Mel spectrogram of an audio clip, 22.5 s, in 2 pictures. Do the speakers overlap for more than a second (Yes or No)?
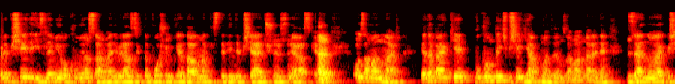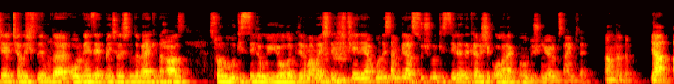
No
